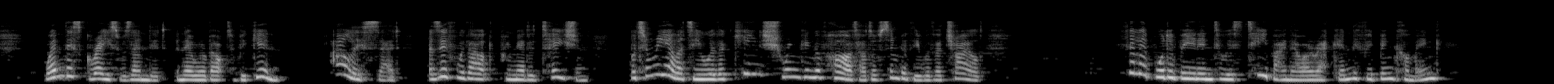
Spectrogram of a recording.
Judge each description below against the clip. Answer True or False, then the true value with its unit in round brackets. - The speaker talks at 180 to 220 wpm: True (185 wpm)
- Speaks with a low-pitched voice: False (240 Hz)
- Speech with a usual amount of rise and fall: False (6.5 semitones)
